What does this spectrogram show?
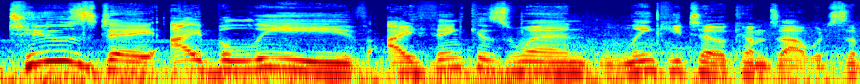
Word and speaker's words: Linkito: Linkito. So it's spelled like Link and then ITO.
